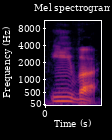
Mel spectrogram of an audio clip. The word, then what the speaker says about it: Iwa: bang you know and it was called hurricane Eva spelled IWA II WA but pronounced hurricane Eva and and we hunkered down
